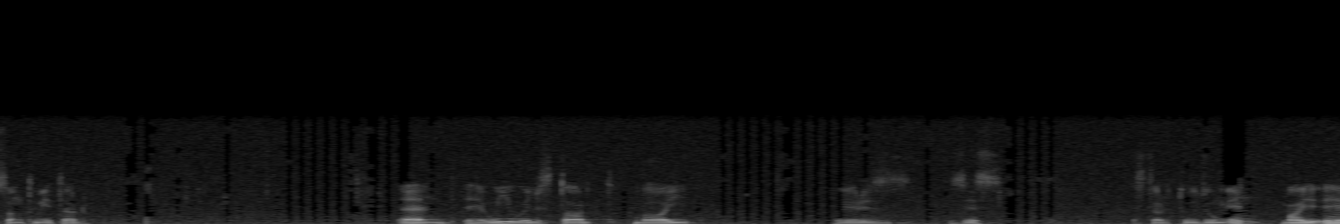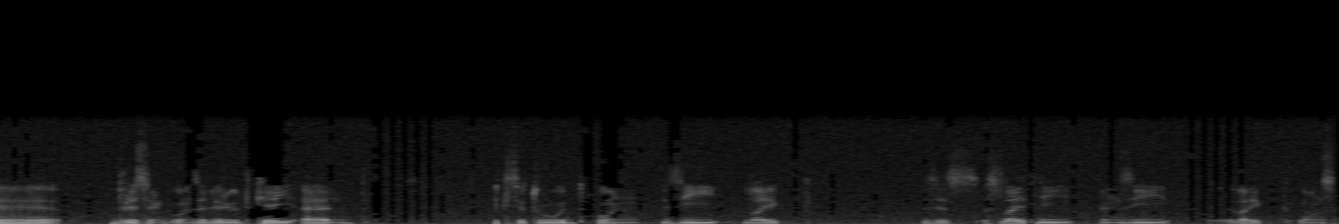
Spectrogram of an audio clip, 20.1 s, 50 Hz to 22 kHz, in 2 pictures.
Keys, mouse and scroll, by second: 0.6 s, 2.5 middle click, 4.0 KP_1, 6.6 KP_Decimal, 7.6-9.8 middle drag, 11.0 Tab, 12.2-14.2 drag, 12.5 a, 12.8 a, 13.5 e.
